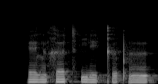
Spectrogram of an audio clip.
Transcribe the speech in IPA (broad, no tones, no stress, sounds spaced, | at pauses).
ɛ l ə̃ x ɜ t͡sʼ ĩ ɾ e kʼ ə pʼ ə̃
